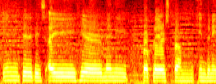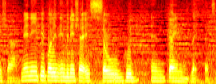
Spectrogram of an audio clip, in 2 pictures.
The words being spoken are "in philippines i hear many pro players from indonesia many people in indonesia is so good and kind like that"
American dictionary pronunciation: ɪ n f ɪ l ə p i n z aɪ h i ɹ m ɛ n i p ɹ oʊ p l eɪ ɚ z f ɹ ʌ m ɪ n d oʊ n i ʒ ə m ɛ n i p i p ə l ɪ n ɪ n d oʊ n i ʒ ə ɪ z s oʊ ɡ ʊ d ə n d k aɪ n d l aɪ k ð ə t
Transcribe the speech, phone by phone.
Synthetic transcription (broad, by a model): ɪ n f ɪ l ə p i n s aɪ h i ɹ m ɛ n i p ɹ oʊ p l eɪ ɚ s f ɹ ʌ m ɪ n d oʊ n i ʃ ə m ɛ n i p i p ə l ɪ n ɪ n d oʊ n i ʃ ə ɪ s oʊ ɡ ʊ d ə n d k aɪ n d l aɪ k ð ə t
